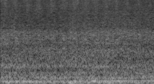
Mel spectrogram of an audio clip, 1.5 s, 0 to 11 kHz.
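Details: 2015 GMC Silverado towed in, stalling and running terribly, heard with hood open; heavy uneven idle with irregular low thumps and chuffing, a dead-cylinder lope, more than a misfire; rough running (owner suspected active fuel management).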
